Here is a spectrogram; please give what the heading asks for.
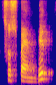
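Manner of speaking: slow SUSPENDED with first syllable as "sus"; SUS pronunciation. Shown as a demonstration. Choir coach contrasting two pronunciations, SUS version. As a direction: say SUSPENDED slowly, opening on an oo sound. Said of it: "sus dan sas itu beda".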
